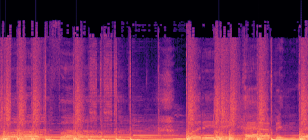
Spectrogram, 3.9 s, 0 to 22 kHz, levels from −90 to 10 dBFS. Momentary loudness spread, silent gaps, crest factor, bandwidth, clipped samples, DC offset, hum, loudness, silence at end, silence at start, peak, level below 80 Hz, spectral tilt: 3 LU; none; 8 dB; 19 kHz; under 0.1%; under 0.1%; none; -10 LUFS; 0 s; 0 s; 0 dBFS; -16 dBFS; -6 dB/octave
